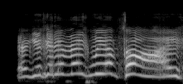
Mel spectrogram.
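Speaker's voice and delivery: very high, loud, sketch-comedy style comic mum voice. Imitating how his mother talks, the speaker jokes with a co-host: Monty Python mother voice. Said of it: "like a Monty Python character".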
